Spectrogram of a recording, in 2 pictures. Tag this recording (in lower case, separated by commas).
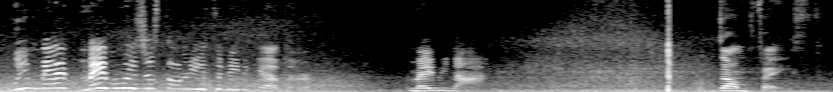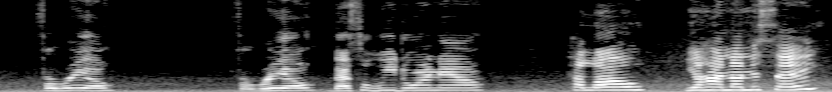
speech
